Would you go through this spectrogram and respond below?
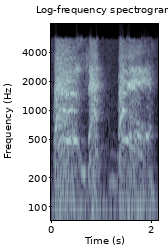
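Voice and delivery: very high, slow, drawn-out shout; impatient bellow. Acted. King calling to servants for his money, bellowing impatiently. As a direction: holler it through the palace.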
